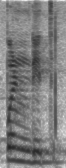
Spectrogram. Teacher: या ट वर्गातील अनुनासिक कोणते आहे तर ते आहे न म्हणून याचा उच्चार उच्चार पंडित किंवा न या प्रमाणे होतो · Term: अनुस्वाराचा उच्चार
